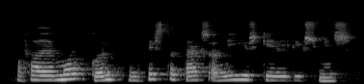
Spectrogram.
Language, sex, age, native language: Icelandic, female, 40-49, Icelandic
